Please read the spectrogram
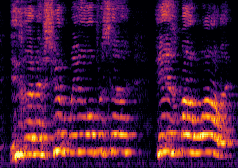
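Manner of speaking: high, loud challenge to an officer; mock alarmed protest. Marchers crying out to a police officer, mock alarmed protest.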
